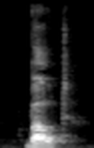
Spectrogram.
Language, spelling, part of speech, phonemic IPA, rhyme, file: Dutch, bouwt, verb, /bɑu̯t/, -ɑu̯t, Nl-bouwt.ogg
- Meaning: inflection of bouwen: 1. second/third-person singular present indicative 2. plural imperative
